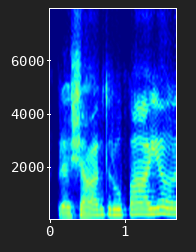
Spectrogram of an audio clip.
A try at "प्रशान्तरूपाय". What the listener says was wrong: प्रशांत रूपाय, रू दीर्घ है यहाँ पर, तो दीर्घ उच्चारण कीजिए।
